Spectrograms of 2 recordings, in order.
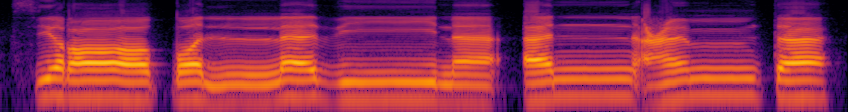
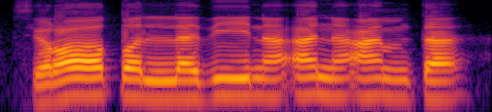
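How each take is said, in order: First: The phrase is recited slowly and carefully. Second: The phrase is recited in a hurry. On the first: The speaker calls it right. "Jadi perlahan" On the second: The speaker calls it wrong. "jangan terburu-buru ... salah"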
